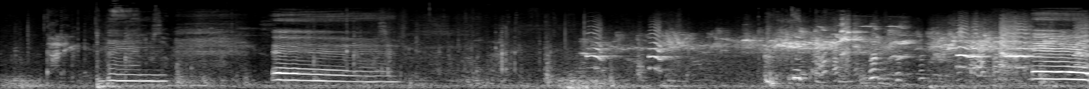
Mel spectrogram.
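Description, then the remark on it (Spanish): Loud bird squawks ring out in a few harsh, harmonic bursts, then give way to a dense, continuous chorus of shrill chattering calls that grows busier toward the end. “los pájaros están gritando en mi oído.”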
